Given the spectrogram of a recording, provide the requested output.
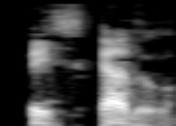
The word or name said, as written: pescado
